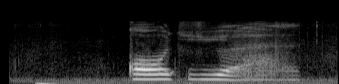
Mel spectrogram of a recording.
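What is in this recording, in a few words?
"park", Mandarin Chinese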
